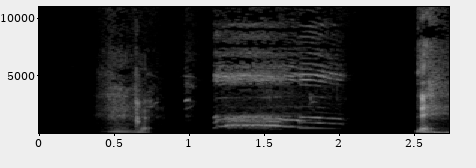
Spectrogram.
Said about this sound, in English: Rubber chicken. wasn't me. It was the rubber chicken.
